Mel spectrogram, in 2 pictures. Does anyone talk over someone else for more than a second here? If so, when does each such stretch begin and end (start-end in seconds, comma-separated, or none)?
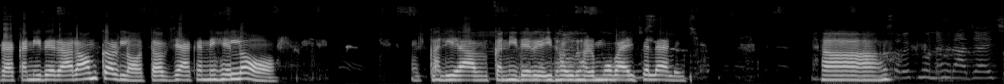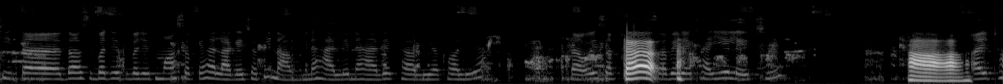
4.6-6.8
